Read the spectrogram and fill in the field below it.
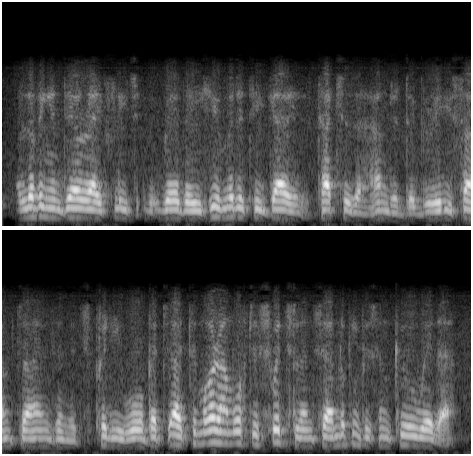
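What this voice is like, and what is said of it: South African accent. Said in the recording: “we hear from your accent, you're from South Africa”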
